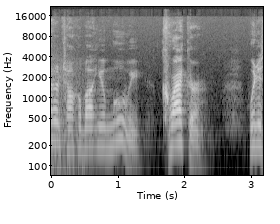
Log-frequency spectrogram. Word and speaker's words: CRACKA: So I got to talk about your movie, CRACKA. When it says CRACKA, are you talking about white cracker? Yeah, yeah. And you got to say it right. It's CRACKA, not CRACKA. cracker.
